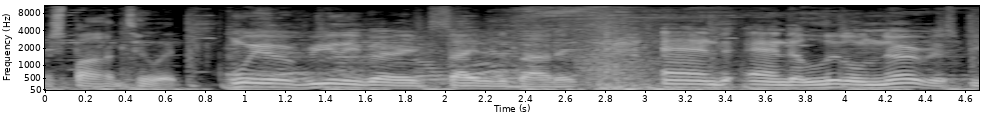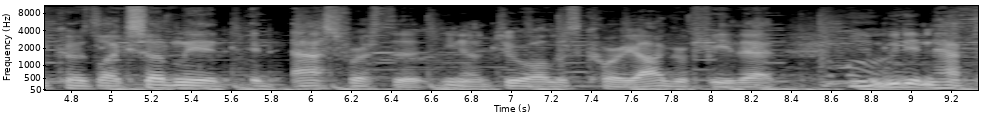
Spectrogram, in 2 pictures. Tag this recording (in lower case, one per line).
speech
music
